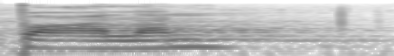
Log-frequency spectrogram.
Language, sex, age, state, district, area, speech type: Hindi, male, 18-30, Madhya Pradesh, Seoni, urban, read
